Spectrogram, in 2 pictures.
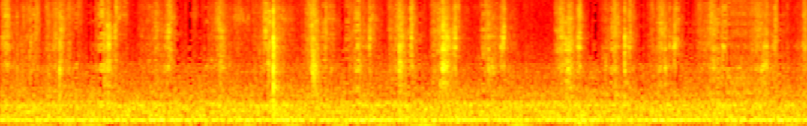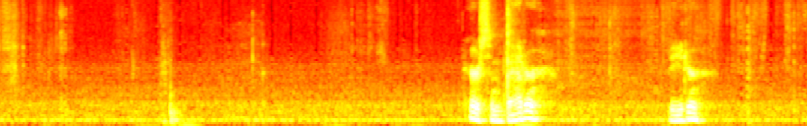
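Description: Trading cards rustle and flick softly as hands shuffle through a stack.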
